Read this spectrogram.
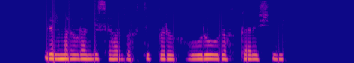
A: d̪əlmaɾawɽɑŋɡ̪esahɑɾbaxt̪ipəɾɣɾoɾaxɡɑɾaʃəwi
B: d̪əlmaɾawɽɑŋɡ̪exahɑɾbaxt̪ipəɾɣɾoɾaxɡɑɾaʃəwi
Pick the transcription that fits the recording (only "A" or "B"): A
